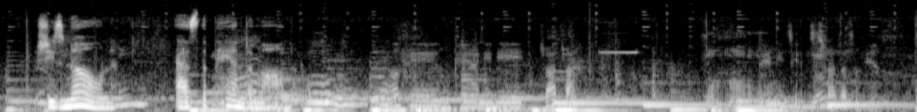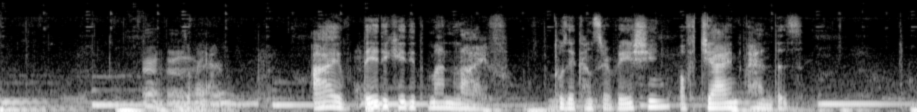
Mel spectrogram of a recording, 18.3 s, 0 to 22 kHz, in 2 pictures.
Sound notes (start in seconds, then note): 3.0 panda groaning softly; 3.9 continues speaking Mandarin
